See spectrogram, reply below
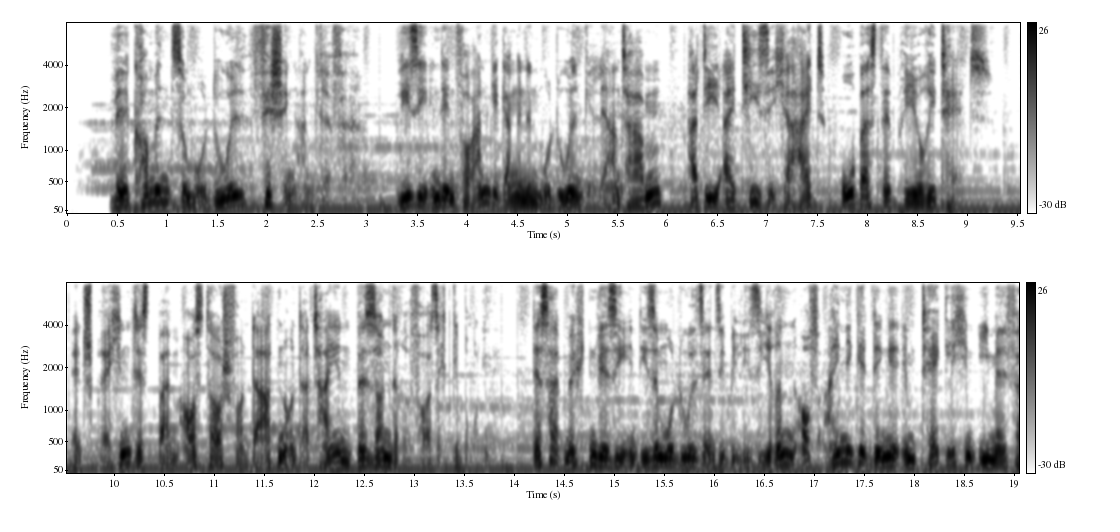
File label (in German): e-learning sensibilisierend serioes musik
